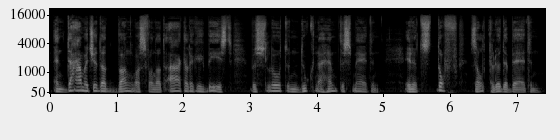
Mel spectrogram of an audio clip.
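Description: A man's voice: fairly low pitch, measured pace, gravelly, slightly rough, no echo, pitched above the performer's own voice, full character voice. A man voicing a chorus of mocking forest animals in a storybook reading, chanting in a sing-song way.

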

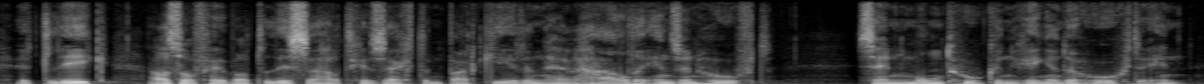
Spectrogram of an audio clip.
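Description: A man reading a children's story aloud as narrator, calm and measured. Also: low-pitched, slightly rough, dry recording, clean studio sound.

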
